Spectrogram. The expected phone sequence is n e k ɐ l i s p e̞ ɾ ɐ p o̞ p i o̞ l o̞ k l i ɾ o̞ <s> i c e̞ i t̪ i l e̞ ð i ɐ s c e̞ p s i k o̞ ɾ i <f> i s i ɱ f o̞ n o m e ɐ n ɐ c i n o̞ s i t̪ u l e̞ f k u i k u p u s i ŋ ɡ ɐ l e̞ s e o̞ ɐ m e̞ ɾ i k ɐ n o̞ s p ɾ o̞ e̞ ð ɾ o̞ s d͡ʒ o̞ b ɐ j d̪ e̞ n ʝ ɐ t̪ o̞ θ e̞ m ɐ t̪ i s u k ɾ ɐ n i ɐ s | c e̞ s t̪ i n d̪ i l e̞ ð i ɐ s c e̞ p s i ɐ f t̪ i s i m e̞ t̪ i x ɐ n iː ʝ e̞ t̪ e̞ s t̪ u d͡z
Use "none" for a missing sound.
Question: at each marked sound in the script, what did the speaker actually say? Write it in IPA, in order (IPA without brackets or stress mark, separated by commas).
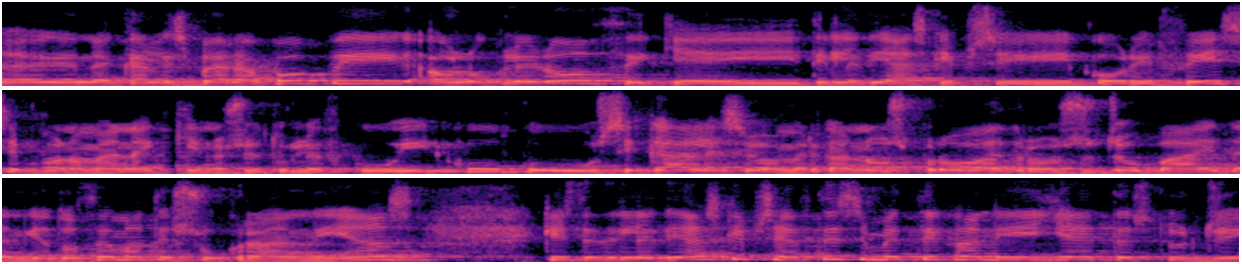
θ, f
